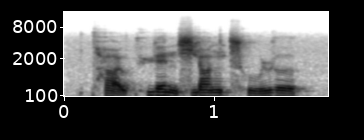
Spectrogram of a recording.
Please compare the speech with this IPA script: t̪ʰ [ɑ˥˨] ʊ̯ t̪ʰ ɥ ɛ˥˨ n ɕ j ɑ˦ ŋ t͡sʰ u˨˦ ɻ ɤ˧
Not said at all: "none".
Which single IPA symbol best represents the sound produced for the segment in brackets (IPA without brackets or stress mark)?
ɑ̰˨˩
